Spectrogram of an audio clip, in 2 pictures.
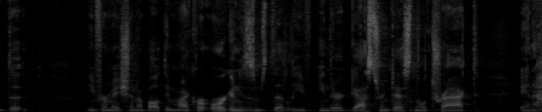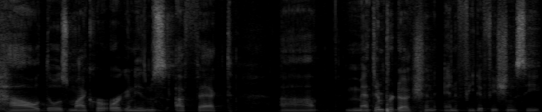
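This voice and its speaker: A man in a Brazilian Portuguese accent, his pitch fairly low and his intonation fairly even. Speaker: university professor of animal science. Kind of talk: panel discussion.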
